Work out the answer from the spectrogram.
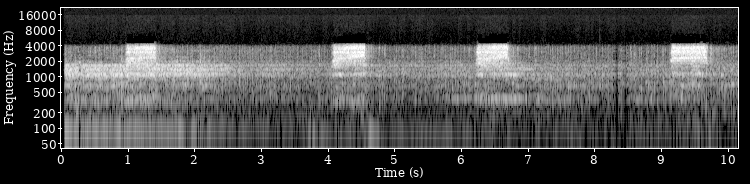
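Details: Owl at a nest during a mouse delivery, 4:46 AM on May 15, 2017: four harsh, hissing screech bursts, each about half a second, spaced two to three seconds apart over a low steady hum.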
